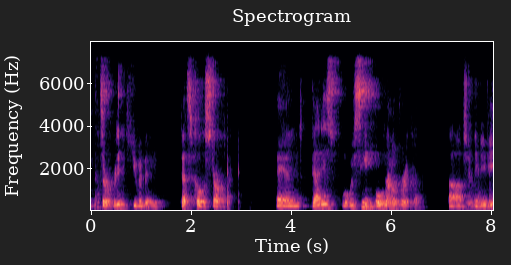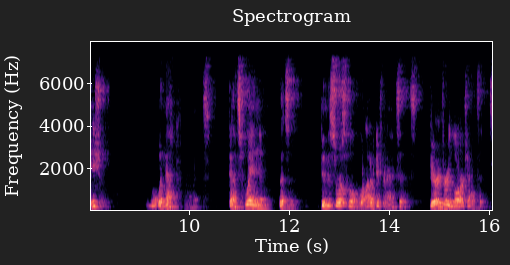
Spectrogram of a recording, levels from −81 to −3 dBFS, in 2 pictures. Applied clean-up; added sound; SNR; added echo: neural mask model DeepFilterNet 3.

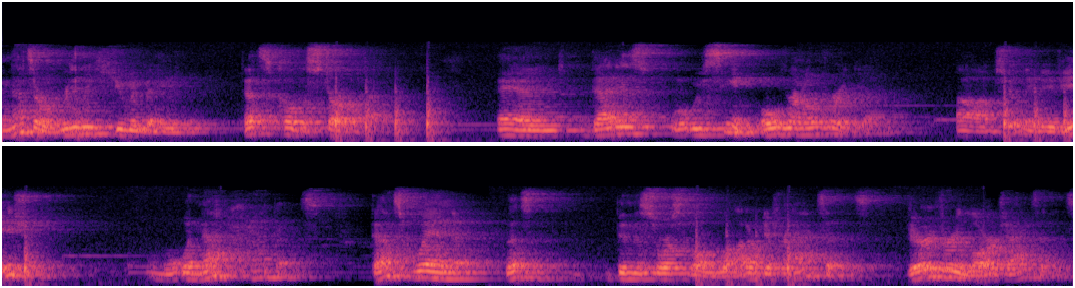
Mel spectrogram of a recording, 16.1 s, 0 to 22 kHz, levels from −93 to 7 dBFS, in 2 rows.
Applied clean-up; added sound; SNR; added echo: none; Knock; 12 dB; reverberation time 1.0 s.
